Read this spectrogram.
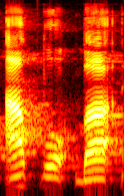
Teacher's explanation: Kemudian dia qalqalah, apabila dia disukunkan maka dia memantul.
